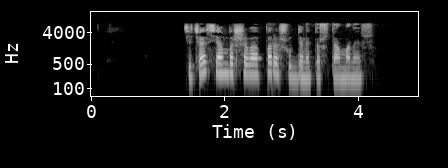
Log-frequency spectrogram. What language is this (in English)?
Mari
